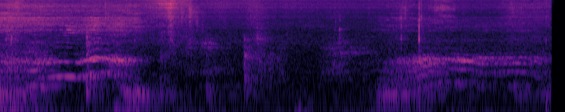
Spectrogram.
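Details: Very loud snoring from a sleeping friend: loud, rough, rattling breaths in and out, two long snore cycles with a pause between, in a quiet room.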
